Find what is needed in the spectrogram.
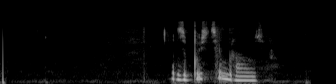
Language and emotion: Russian, neutral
